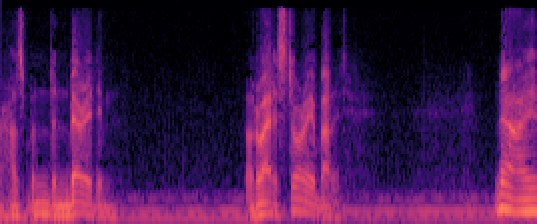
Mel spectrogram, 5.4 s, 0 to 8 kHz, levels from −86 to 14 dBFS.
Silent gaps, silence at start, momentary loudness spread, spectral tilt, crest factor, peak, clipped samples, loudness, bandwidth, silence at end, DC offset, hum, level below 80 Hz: none; 0 s; 21 LU; -5.5 dB/octave; 20 dB; -6 dBFS; under 0.1%; -24 LUFS; 7.4 kHz; 0 s; under 0.1%; none; -36 dBFS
